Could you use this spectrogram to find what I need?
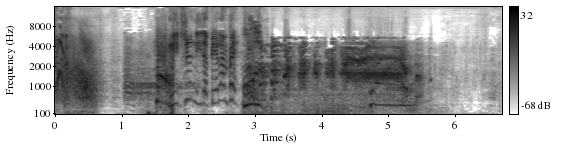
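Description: A man exclaims with animation close by.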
